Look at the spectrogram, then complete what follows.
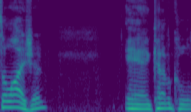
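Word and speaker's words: Elisjsha: I always think of it as Ellis J. Shaw, which is how you're tempted to pronounce it, but it's Elijah.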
